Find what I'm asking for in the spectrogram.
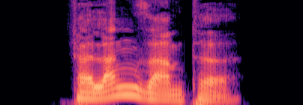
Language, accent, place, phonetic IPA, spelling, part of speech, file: German, Germany, Berlin, [fɛɐ̯ˈlaŋzaːmtə], verlangsamte, adjective / verb, De-verlangsamte.ogg
- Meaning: inflection of verlangsamen: 1. first/third-person singular preterite 2. first/third-person singular subjunctive II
